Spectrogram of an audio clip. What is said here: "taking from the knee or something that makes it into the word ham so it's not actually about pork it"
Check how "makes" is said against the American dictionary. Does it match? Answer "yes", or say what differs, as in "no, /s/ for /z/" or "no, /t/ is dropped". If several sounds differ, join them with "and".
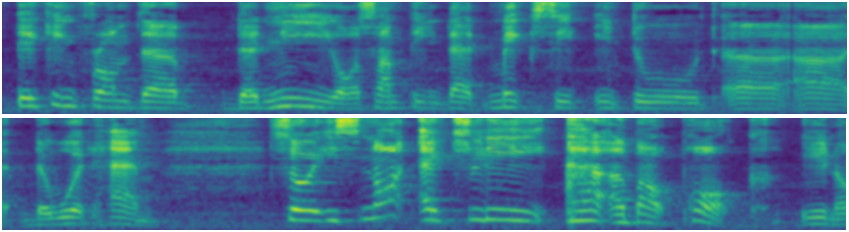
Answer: yes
